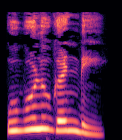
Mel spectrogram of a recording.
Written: ಉಗುಳುಗಂಡಿ

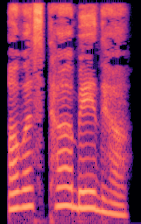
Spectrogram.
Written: ಅವಸ್ತುಭೂತ

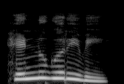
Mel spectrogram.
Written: ಹೆಣ್ಣುಗೊರಿವಿ

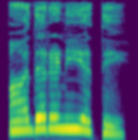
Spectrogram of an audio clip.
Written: ಆದರಣೀಯತೆ

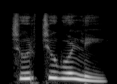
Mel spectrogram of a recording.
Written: ಚುರ್ಚುಗೊಳ್ಳಿ

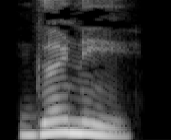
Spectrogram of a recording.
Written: ಗಣೆ

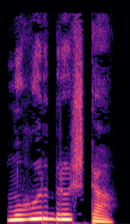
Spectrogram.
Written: ಮುಹುರ್ದೃಷ್ಟ

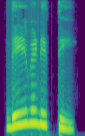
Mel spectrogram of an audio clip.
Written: ದೇವೆಡಿತ್ತಿ

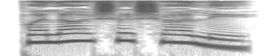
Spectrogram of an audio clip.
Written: ಪಲಾಶಶಾಲೆ

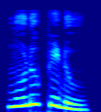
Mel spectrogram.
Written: ಮುಡಿಪಿಡು

